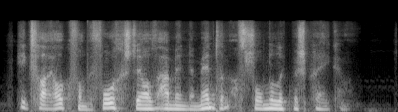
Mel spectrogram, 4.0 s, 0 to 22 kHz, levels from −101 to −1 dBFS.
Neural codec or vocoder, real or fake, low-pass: codec, 16 kHz in and 24 kHz out, 0.6 kbps, FocalCodec, streaming, 4096 codes; fake; 9.9 kHz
